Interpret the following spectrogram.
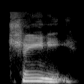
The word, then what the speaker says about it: Cheney: he says uncle uh how is our name pronounced? Is it Cheney or Cheney? And uh the guy paused a little bit and says, "Cheny." And Dick says, "Great.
